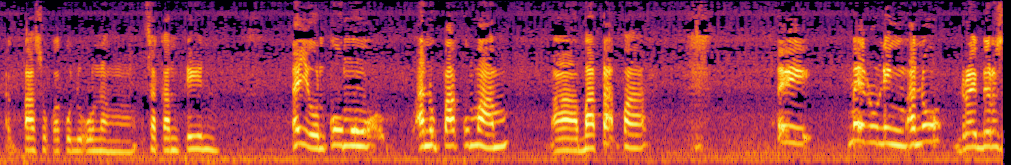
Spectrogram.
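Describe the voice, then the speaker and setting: Rambling older woman with a high voice. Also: lively intonation, fairly bright tone. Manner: halting, rambling, heavy on fillers; polite, adds po and ma'am. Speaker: interviewee. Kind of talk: casual storytelling.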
